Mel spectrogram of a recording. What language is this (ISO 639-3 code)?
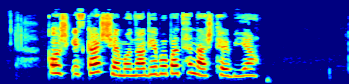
kat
